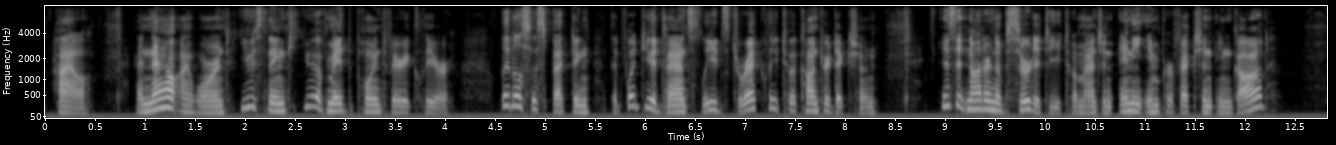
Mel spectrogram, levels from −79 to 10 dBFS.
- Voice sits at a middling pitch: Yes, medium, 145 Hz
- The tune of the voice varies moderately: No, wide, 7.0 semitones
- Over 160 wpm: Yes, average, 170 wpm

